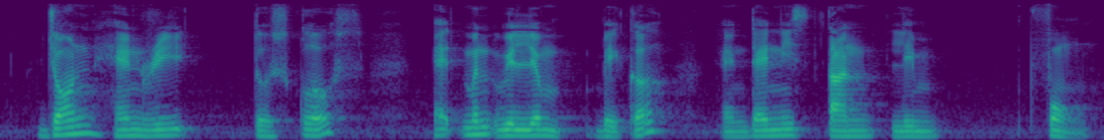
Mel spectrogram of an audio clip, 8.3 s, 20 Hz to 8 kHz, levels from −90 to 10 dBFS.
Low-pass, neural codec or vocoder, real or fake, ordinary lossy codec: 7.2 kHz; none; real; AAC, 48 kbps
